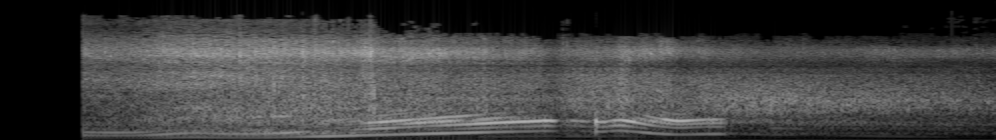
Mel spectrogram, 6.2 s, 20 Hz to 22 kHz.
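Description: BMW 335i accelerating hard away, its engine revs climbing steadily. A brief drop at a gear change about three and a half seconds in, then a second short climb. The engine sound then fades as the car draws off into the distance.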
